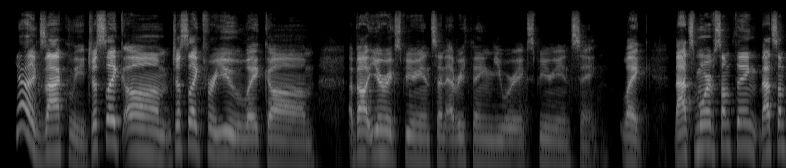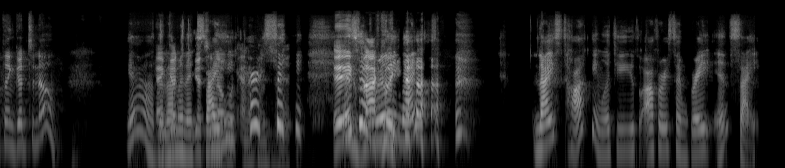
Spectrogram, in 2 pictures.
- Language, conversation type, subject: English, unstructured, What is a favorite memory that shows who you are?
- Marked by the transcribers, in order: other background noise; laughing while speaking: "exciting person"; joyful: "Exactly"; laugh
